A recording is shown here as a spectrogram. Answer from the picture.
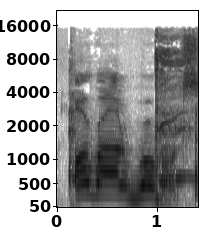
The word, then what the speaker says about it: Oral Roberts: Vous avez aimé ma prononciation de Oral Roberts? – Oui, c'était parfait. Bravo, bravo. – Je t'ai entendu, peux-tu refaire? – Oral Roberts.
